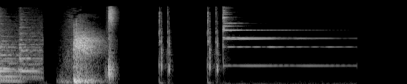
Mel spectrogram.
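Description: Intro music stops about half a second in, followed by a short whoosh, a few click sound effects and a bright bell-like ding that rings for over a second and fades away.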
